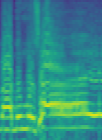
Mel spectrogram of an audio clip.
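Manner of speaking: slow drawn-out mock filmy Rajesh Khanna; a light touch of Rajesh Khanna drawling; Rajesh Khanna line. Trainer mimics Rajesh Khanna for students, slow filmy drawl. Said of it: "Rajesh Khanna के साथ होता".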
